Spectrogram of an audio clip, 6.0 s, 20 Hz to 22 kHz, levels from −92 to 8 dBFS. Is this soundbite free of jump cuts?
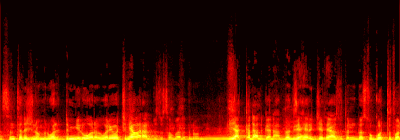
yes; 0 cuts

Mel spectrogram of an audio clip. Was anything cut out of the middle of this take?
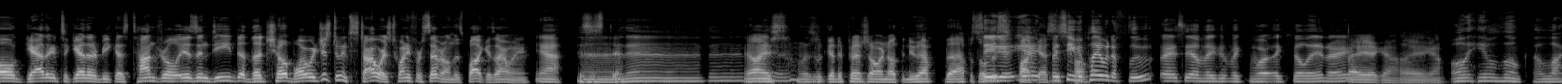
yes; 1 cut; at 5.7 s

